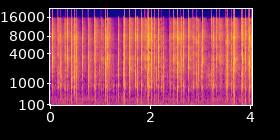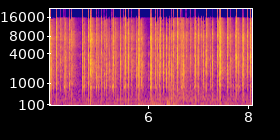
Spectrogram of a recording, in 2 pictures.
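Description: A closed, black, flat and thin rectangular Makeup Revolution plastic eyeshadow palette, held in both hands, is tapped rapidly with metal paperclips fixed over long acrylic nails. The result is a dense run of sharp, bright clicks with almost no low end, each dying away almost instantly, with a few brief gaps between bursts.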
